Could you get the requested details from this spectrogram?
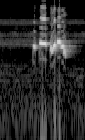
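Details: Sooty-headed bulbul song used for training caged birds: one short bubbly phrase of liquid warbled notes, about half a second long, against a silent background.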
